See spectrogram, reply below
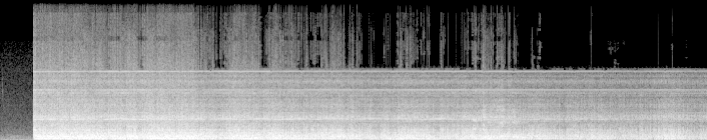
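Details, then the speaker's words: Dense crackling, hissing rush of neuronal firing heard while a microelectrode is advanced along a trajectory in a patient's brain during brain-machine-interface surgery, with different regions giving distinct sound textures. "that's the sound of me approaching somebody with an electrod down this trajectory you can actually make it a lot more it sounds really annoying"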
